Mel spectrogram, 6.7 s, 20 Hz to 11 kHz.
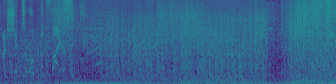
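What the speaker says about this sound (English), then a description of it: "Our ships are opening fire." Naval ships open fire in Men of War: Assault Squad 2, a dense, continuous roar of gunfire and artillery blasts layered over one another, loud and sustained through the whole stretch with a brief dip near the end.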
